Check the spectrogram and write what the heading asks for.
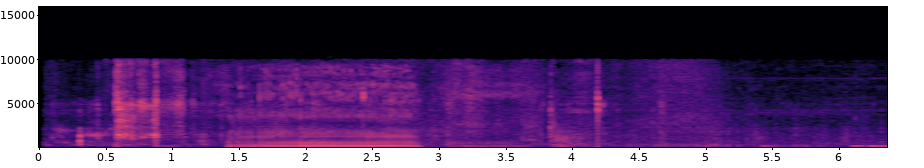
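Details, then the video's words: Dog snoring loudly indoors: one long rasping, throaty snore lasting about a second and a half, then quieter breathing and scattered small noises. "My Loud Snoring Dog"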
